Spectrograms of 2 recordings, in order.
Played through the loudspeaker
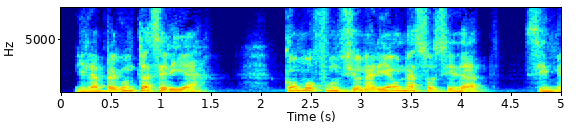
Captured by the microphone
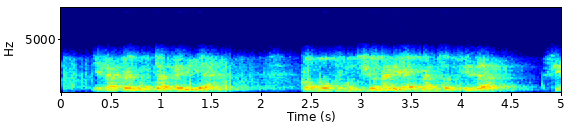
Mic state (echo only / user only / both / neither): echo only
